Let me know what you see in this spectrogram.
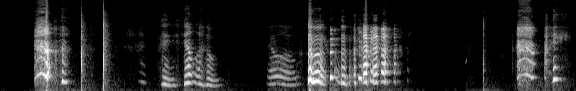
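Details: A laughing girl or woman has several sudden sharp hiccup catches that break into laughter and moaning, then complains her belly hurts; hiccups.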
